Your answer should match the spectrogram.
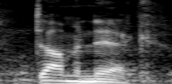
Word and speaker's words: Dominic: All right, we're clubhousing it with Dominique Leone. Did I say that right? Dominic. That's all right.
